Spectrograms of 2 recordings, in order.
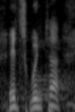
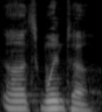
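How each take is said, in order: First: It is said in an upbeat, delighted tone. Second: It is said in a gloomy, complaining tone.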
